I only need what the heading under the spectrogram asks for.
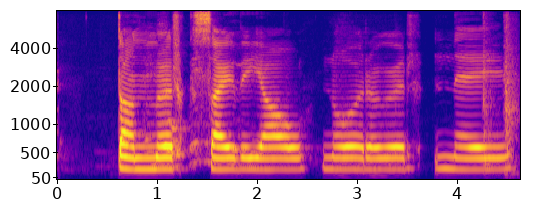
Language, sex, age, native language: Icelandic, female, 10, Icelandic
